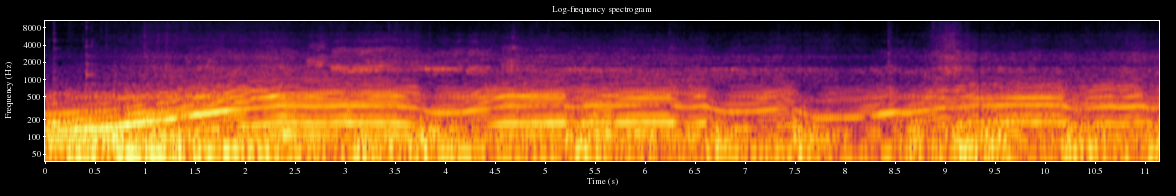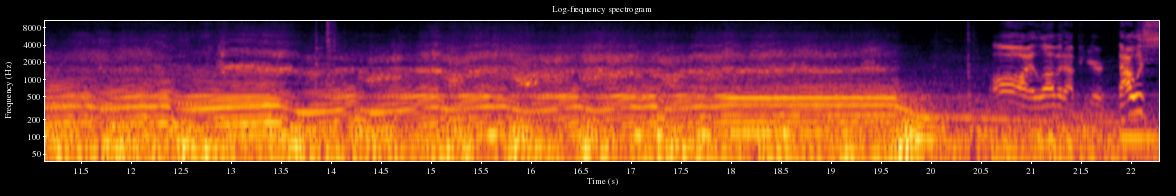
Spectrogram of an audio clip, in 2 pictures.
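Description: BMW G80 M3 Competition's twin-turbo inline-six, heard from inside the cabin, pulling hard and revving up and down through a run of bends, its pitch climbing and dropping with throttle and gear changes. The engine note falls away near the end.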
